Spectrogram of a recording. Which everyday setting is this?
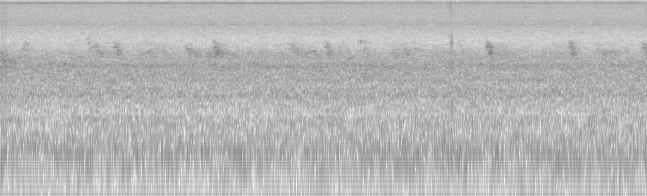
park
